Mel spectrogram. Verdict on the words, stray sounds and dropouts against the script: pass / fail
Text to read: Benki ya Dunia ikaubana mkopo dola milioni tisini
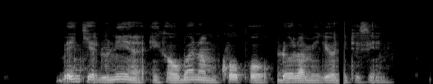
fail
